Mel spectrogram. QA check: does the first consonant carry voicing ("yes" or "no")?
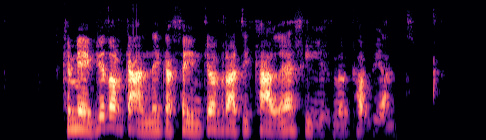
no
